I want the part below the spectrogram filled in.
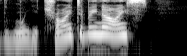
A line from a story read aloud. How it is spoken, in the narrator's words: muttering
